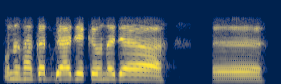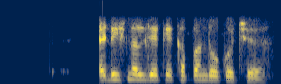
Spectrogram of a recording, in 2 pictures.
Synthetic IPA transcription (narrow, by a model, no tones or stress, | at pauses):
ʊnəsãɡɐd̪ɓijad͡ʑeːkeʊnə̆d͡ʑa | ɛːɖiːʃnəld͡ʑeːkekʰɐpə̃nd̪okʊd͡ʑʱʊ̆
